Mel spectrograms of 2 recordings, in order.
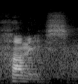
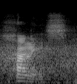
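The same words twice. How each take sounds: First: It is said with a Spanish pronunciation. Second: It is said with a Spanish pronunciation.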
